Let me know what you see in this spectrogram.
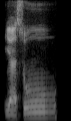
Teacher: Nah, dibacanya 2 harokat gitu ya. Nggak boleh terlalu panjang, juga nggak boleh lebih pendek dari 2 harokat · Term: mat tabi'i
